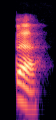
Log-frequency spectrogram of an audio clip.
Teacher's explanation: We know that the alif here, when it has the circle like that, we can just ignore it. Ra with a fatha, nice thick and heavy ra, joining to the ba with the shadda. Give enough time for there to be 2 bas there. · Ra with a fatha, nice thick and heavy ra, joining to the ba with the shadda. Give enough time for there to be 2 bas there. Rabba, the first ba within that shadda, you're not going to be able to hear at all, but there will be enough time as if you could.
